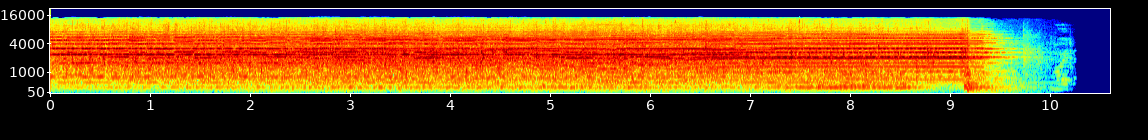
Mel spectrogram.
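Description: A group of Galician bagpipes (gaitas) playing a tune over their steady drones. About nine seconds in the music stops with a thump and dies away.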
